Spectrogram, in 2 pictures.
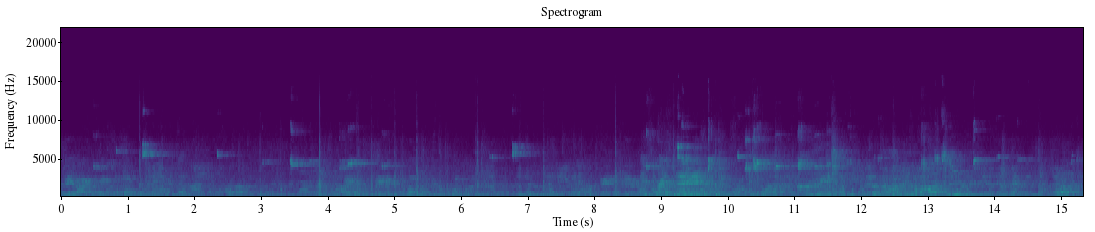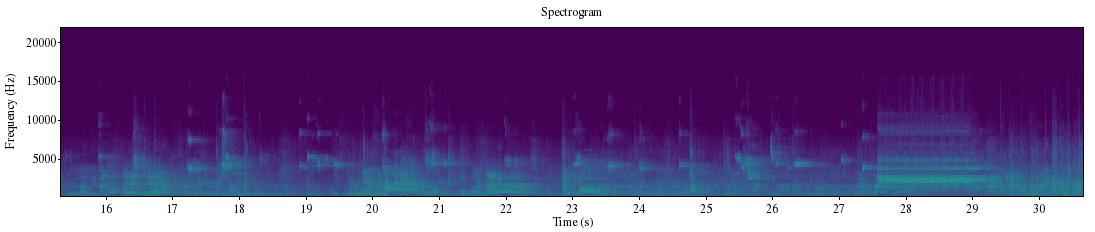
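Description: Basketball game sounds in a gymnasium: a ball bouncing, short high sneaker squeaks on the hardwood floor and crowd voices echoing in the hall. Near the end the scoreboard horn sounds, loud and steady, for about two and a half seconds as the game clock runs out, ending the game.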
